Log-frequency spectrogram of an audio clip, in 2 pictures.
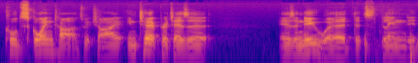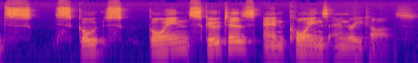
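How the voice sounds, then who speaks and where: A sardonic amateur investigator. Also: male voice, lowish voice, expressive, slow pace, a little mellow. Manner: sardonic, casual, swearing. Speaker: investigator lead. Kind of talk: mockumentary film acting.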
